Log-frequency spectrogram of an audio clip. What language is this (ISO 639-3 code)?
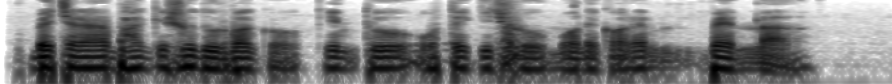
ben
